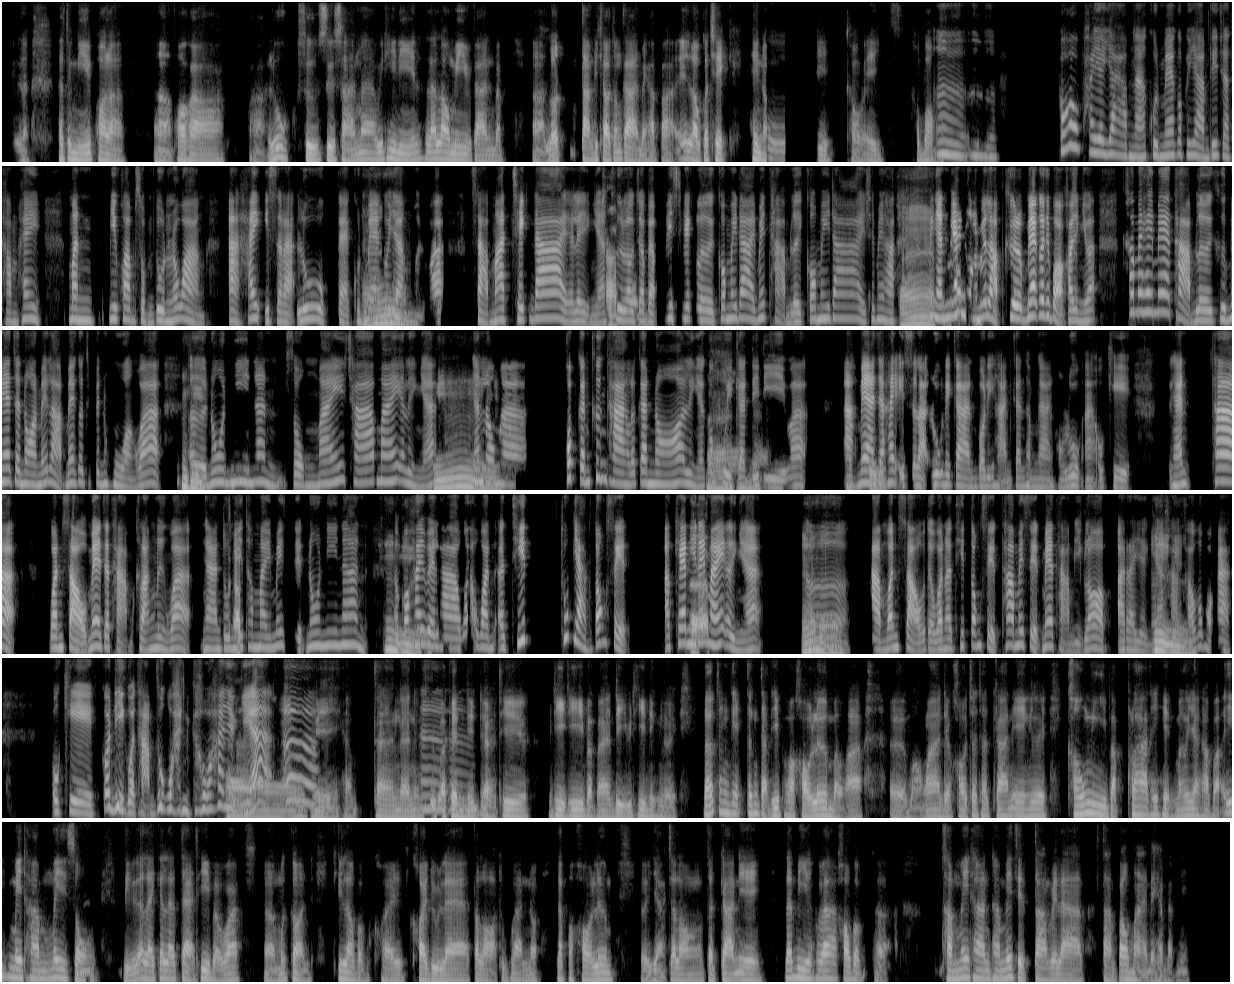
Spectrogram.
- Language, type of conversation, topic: Thai, advice, คุณจะรักษาสมดุลระหว่างความใกล้ชิดกับความเป็นอิสระในความสัมพันธ์ได้อย่างไร?
- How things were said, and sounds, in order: other noise; other background noise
